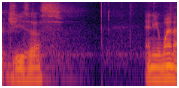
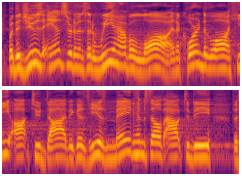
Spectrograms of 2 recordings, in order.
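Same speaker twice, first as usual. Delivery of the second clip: loud, much higher, driving sermon voice; preaching at full force; 10 semitones higher, 13 dB louder than usual. Acted. Preacher thundering the trial scene at the congregation, loud and high. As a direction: pound it out to the back row.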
